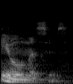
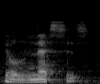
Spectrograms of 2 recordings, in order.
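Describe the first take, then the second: First: The stress is on the first syllable. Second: The stress is not on the first syllable. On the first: The speaker calls it right. "you need to stress that beginning bit" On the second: The speaker calls it wrong. "when you said it before, it sounded a bit more like illnesses"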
